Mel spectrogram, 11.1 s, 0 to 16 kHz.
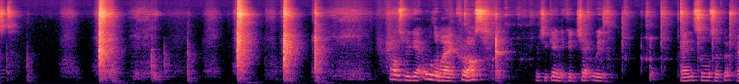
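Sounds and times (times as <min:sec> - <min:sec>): plane sliding on wood: 0:00.8 - 0:03.4, 0:04.0 - 0:06.0.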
